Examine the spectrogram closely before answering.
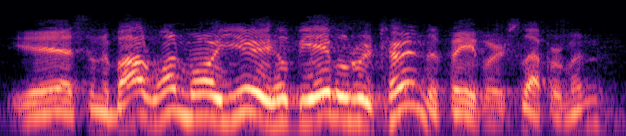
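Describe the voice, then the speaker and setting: Blustery radio uncle, tinny recording. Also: male voice, sits high, very animated, fast, slight background noise. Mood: dry, wry. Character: blustery, dryly amused middle-aged uncle out shopping. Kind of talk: 1940s radio comedy acting. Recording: tinny vintage radio broadcast.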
